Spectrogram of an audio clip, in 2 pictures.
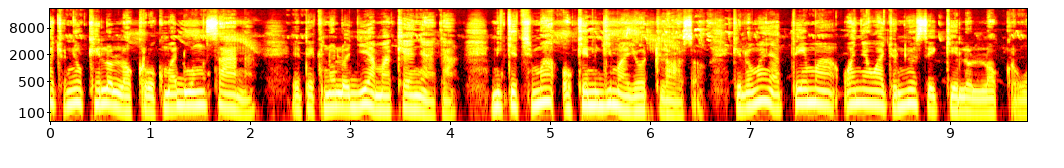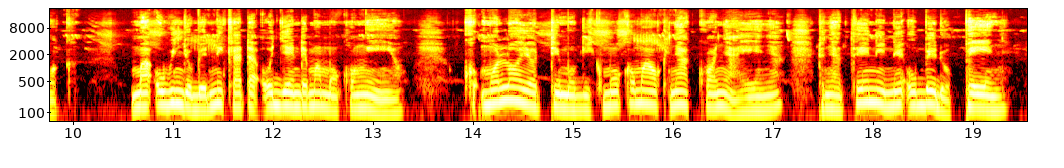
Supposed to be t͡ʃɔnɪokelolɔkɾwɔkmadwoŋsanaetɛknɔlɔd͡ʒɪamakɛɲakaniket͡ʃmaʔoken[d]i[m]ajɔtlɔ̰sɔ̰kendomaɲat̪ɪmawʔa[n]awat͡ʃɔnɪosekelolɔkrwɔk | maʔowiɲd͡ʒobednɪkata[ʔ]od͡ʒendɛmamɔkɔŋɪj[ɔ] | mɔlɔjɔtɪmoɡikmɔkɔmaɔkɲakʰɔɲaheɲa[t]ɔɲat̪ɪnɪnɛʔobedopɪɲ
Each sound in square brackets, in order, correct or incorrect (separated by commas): incorrect, correct, incorrect, correct, correct, correct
